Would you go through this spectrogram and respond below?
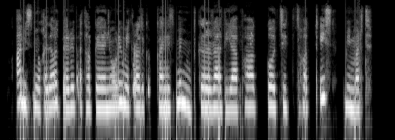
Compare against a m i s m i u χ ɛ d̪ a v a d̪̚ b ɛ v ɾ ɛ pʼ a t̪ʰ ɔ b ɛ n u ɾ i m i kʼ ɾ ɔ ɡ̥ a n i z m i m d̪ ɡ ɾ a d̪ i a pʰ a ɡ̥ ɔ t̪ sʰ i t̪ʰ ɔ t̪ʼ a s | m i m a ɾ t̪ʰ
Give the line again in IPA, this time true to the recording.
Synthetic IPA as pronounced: a m i s m i u χ ɛ d̪ a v a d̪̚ b ɛ v ɾ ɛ pʼ a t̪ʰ ɔ ɡ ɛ n u ɾ i m i kʼ ɾ ɔ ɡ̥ a n i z m i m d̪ ɡ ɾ a d̪ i a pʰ a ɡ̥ ɔ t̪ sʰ i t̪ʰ ɔ t̪ʼ i s | m i m a ɾ t̪ʰ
